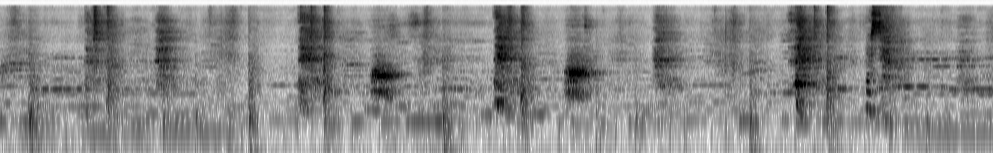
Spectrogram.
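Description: Background music with a woman's forceful exhalations, one every one to two seconds, as she breathes hard through a set of weighted squats.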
